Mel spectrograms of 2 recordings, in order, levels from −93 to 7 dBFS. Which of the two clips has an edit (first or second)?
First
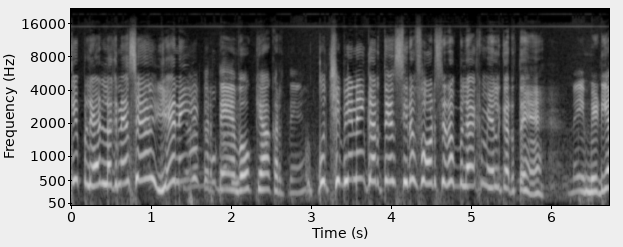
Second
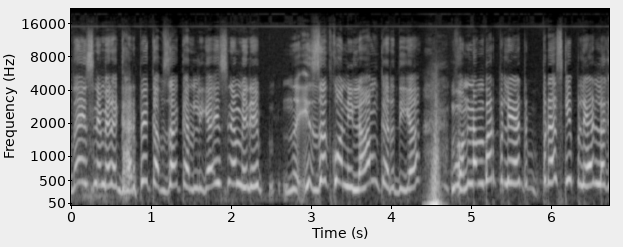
second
